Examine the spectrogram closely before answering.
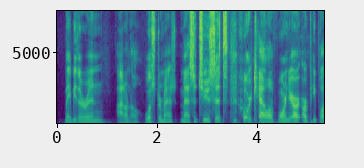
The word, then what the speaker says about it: Worcester: And by the way, Matt, you were a little surprised that I was able to pronounce that properly. Right. Worcester, Massachusetts. I was. Not Worcester like some people do.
